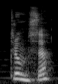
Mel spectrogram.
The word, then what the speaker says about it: Tromsø: How do you say the Tromsø? O with the slash? Ö. Tromsø. Oh. So O, Tromsø. Ö.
